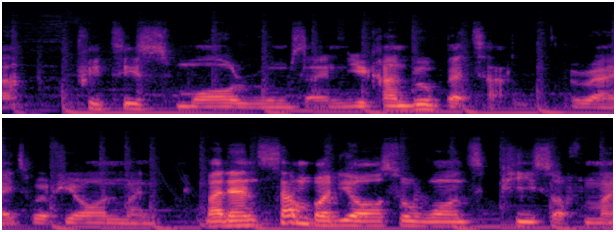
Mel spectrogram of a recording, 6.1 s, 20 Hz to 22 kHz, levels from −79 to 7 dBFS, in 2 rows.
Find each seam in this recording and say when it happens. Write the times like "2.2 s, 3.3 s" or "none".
none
